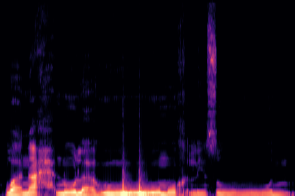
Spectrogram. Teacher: Panjangnya itu sama dengan mad tabi'i, 2 harokat atau kira-kira 2 ketukan. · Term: mad silah qasirah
